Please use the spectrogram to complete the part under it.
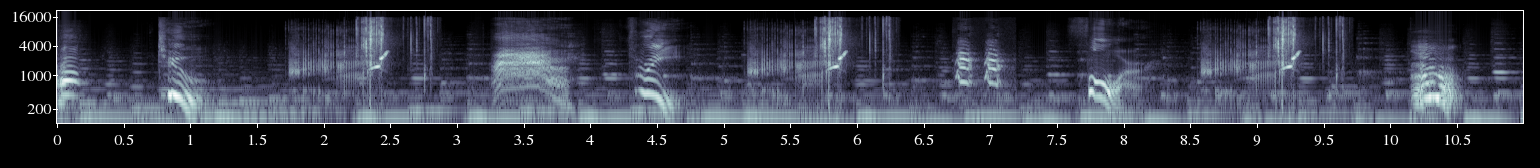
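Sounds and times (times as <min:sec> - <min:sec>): cartoon eggs cracking: 0:01.8 - 0:02.8, 0:05.2 - 0:06.3, 0:08.6 - 0:09.7.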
